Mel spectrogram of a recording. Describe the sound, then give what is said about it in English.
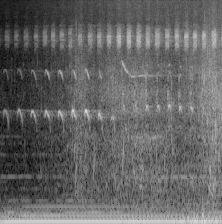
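A young eagle gives a rapid, steady series of high, thin piping chirps, with a continuous pulsing insect-like trill and a low background rumble throughout. “I think that's a baby eagle.”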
